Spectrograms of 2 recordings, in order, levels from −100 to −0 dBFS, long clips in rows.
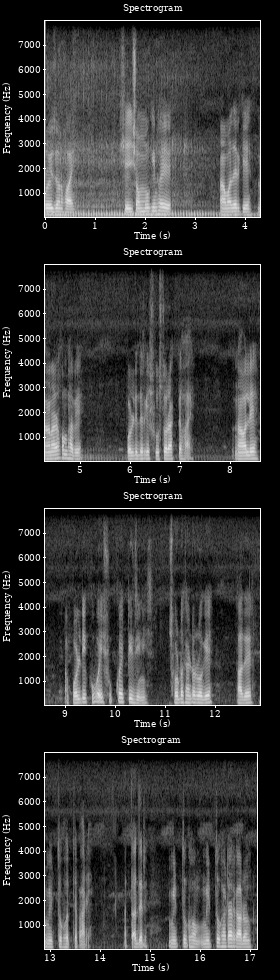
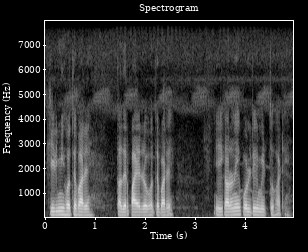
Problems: constant background noise, background conversations at intervals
